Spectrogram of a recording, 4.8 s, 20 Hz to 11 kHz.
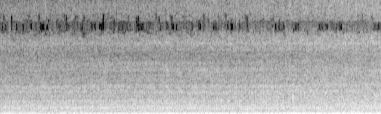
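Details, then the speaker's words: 1996 Chevrolet Suburban with Cummins diesel swap, idling just after a cold start: steady, even low diesel rumble with regular beat and no knocks or misses; slight haze of smoke when cold; healthy cold idle. "Since it is cold, it will smoke just a little bit of haze. You can kind of see in the shop there's a little bit of haze, but it's definitely not bad."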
